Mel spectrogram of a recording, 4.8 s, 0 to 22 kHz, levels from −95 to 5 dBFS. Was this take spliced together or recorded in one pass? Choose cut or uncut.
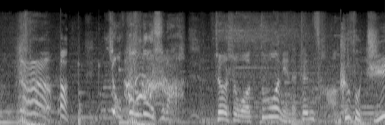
cut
